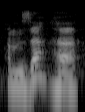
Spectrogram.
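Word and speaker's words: ء: জায়গা থেকে উচ্চারণ হয় হামজা হামজা হা কণ্ঠনলীর এই জায়গা থেকে নিচের কণ্ঠনীর এই যে কণ্ঠনীর নিচ থেকে হামজা আবার এই কণ্ঠনীর নিচ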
